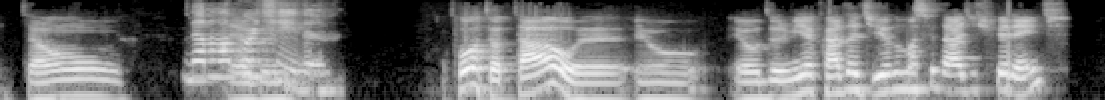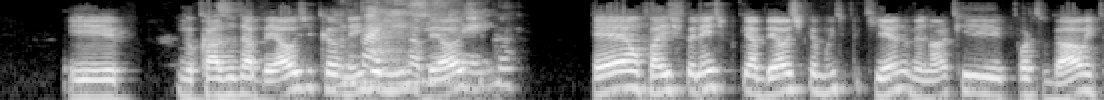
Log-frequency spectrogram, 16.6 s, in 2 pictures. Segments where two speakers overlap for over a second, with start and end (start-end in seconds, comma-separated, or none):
10.7-12.1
